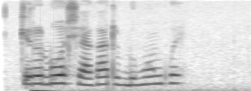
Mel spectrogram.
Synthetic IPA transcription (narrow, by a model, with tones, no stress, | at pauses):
ke˦ɾo˦ɗu˦ɔ˦ʃa˨ka˦tu˨ɗu˨ŋo˦ŋ˦ɡwɛ˦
